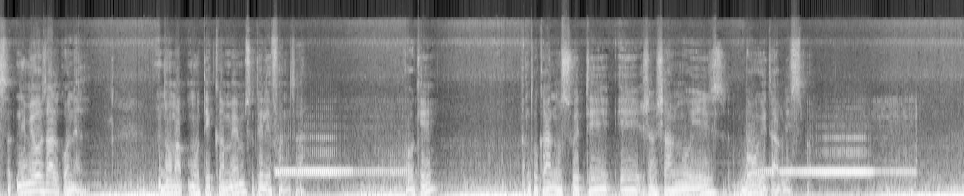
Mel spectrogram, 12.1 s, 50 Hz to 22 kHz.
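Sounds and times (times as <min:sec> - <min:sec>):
steady low rumble: 0:00.0 - 0:12.0
telephone ringback tone: 0:03.4 - 0:05.1, 0:09.5 - 0:11.5.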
